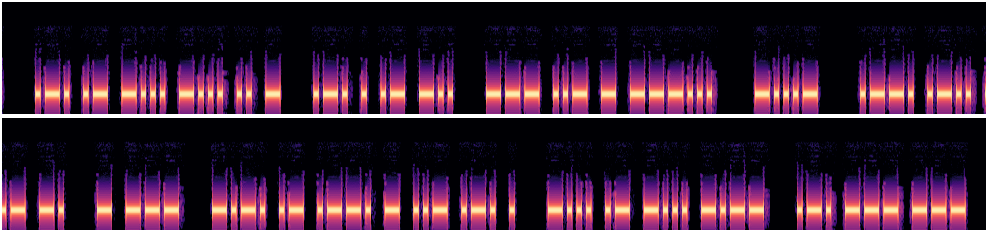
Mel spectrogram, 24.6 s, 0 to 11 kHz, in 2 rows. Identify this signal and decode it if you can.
Morse code, heard as a keyed tone, about 20 wpm, 600 Hz. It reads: RABBIT READ OUT: <BT> PLAN TO CAPTURE BABY ROO
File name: cw-books / winnie-the-pooh / winnie-20wpm-page-0063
